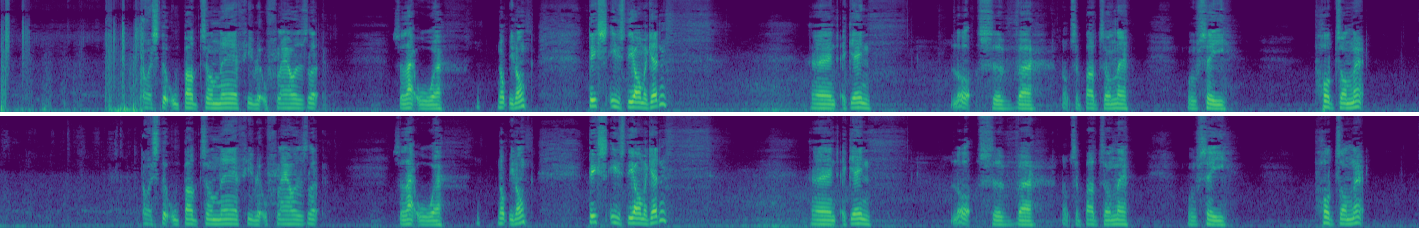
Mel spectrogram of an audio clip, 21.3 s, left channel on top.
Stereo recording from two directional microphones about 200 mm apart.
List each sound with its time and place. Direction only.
2.1 s speech: 20° left (ahead or behind)
12.2 s speech: 10° left (ahead or behind)
14.3 s speech: 10° left (ahead or behind)
17.4 s a sound: 25° left (ahead or behind)
19.7 s speech: 20° left (ahead or behind)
